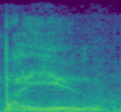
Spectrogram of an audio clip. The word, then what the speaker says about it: bayou: Now in American English this is usually said as bayou. Bayou in American English, Bayou. or bayou in British English. Bayou. All of this from French, bayou. So the British pronunciation is way closer.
